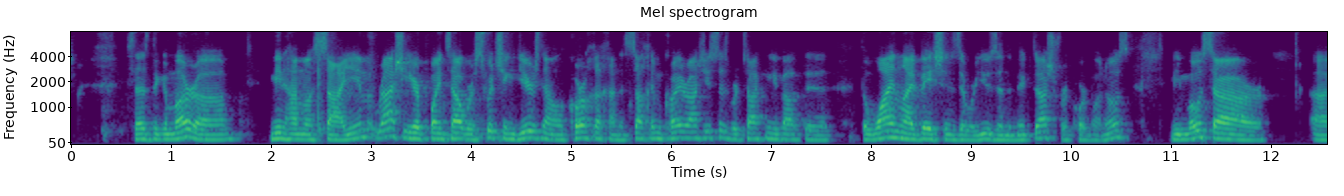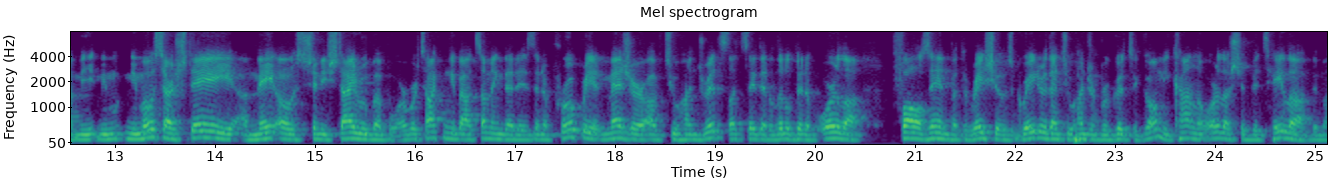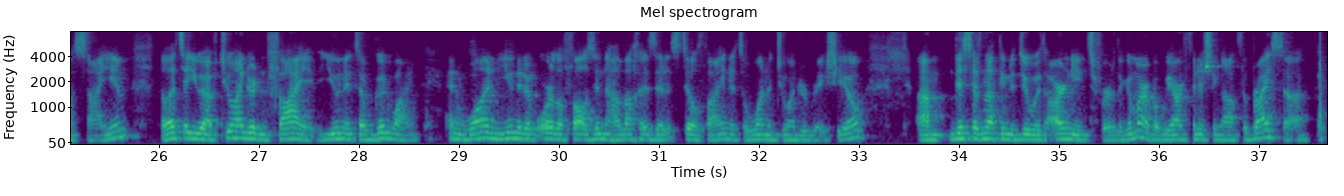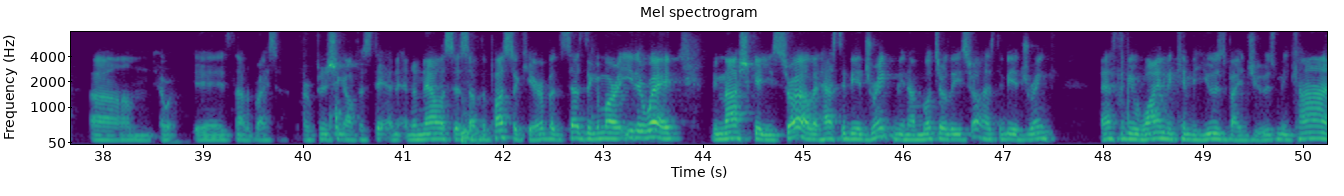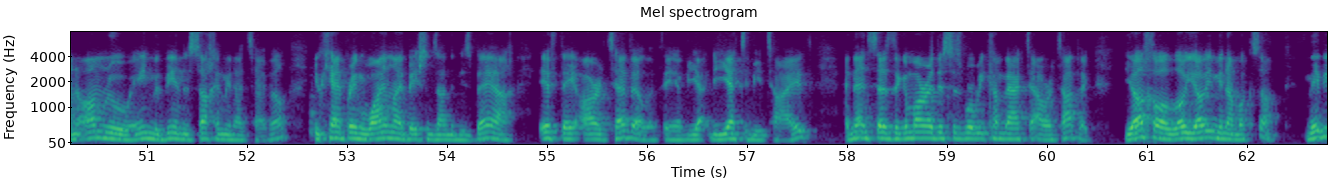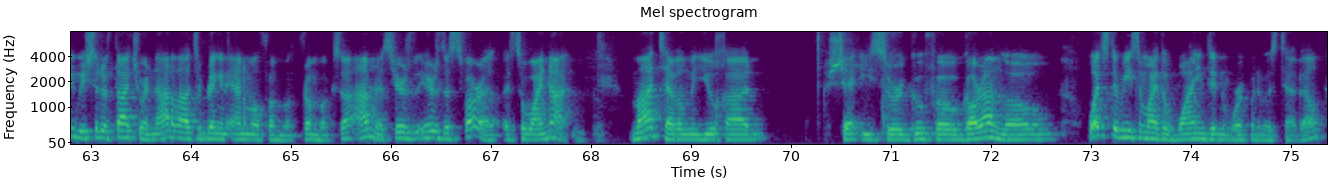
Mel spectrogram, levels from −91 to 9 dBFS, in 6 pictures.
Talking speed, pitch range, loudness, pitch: 190 wpm, 130-155 Hz, -26 LUFS, 140 Hz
